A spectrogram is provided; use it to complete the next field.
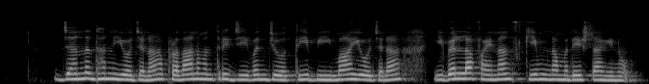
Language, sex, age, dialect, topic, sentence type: Kannada, female, 41-45, Dharwad Kannada, banking, statement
